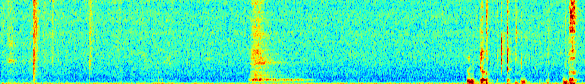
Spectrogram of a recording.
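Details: Person attempting rapid burps: a single drawn-out burp, then a quick run of several short burps in a row against a steady low hum; seven burps in three seconds claimed.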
